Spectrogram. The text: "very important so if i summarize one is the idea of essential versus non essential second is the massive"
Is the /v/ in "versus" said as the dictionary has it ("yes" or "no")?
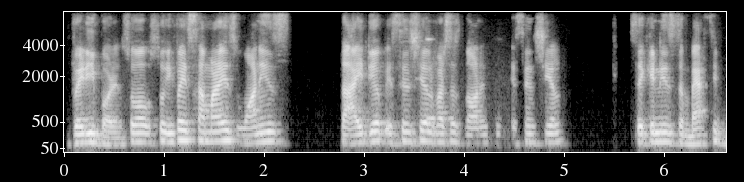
no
